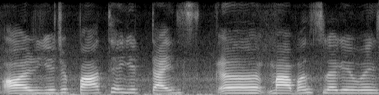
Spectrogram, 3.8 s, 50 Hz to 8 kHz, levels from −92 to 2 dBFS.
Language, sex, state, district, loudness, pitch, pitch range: Hindi, female, Bihar, Patna, -16 LUFS, 240 Hz, 230-255 Hz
